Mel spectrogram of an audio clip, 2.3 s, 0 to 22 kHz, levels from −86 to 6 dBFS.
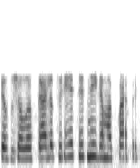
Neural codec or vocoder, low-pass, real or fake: codec, 24 kHz, 6 kbps, HILCodec; 3.6 kHz; fake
